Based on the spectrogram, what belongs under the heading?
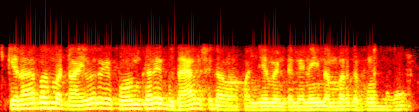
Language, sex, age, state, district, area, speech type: Sindhi, male, 30-45, Madhya Pradesh, Katni, rural, conversation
